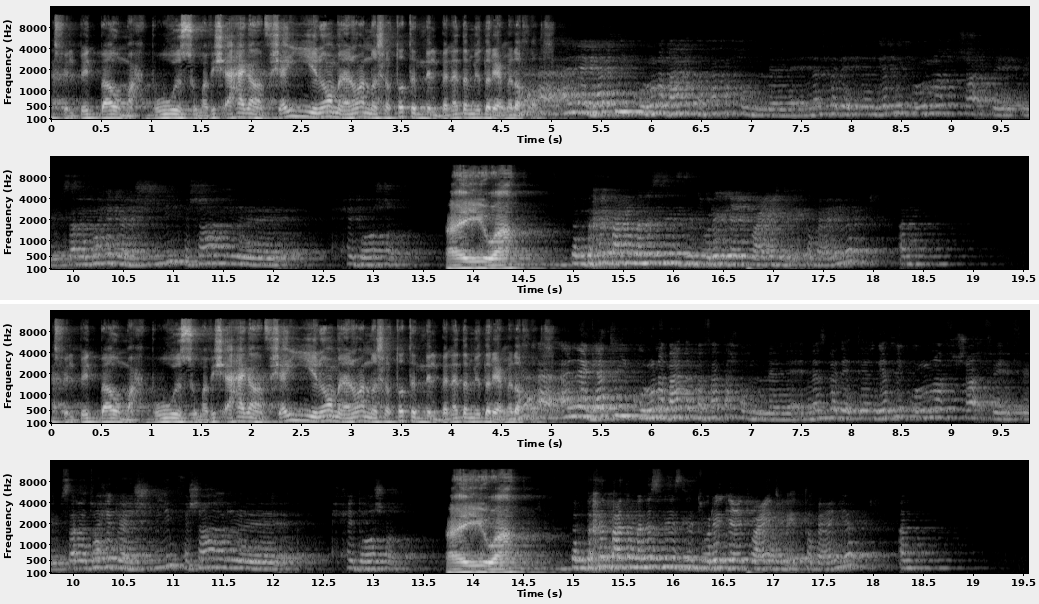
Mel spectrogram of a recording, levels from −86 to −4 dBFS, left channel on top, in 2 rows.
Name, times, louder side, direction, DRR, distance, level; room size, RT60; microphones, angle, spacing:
voice 1, 0.0-4.9 13.7-14.5, left 1 dB, 5° left, 13 dB, 0.8 m, -26 dB
voice 2, 4.6-12.2 12.7-13.3 14.0-17.8 18.3-18.4, right 1 dB, 75° right, 0 dB, 5.4 m, -35 dB
29.5 x 24.0 x 5.9 m, 1.3 s
head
